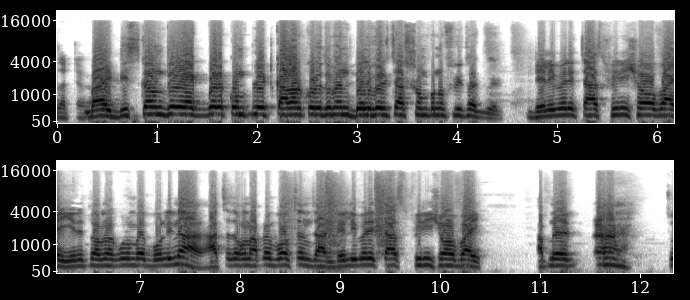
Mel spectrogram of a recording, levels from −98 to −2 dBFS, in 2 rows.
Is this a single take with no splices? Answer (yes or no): yes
